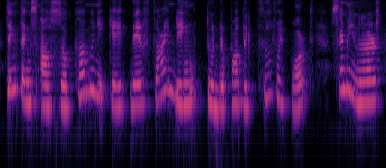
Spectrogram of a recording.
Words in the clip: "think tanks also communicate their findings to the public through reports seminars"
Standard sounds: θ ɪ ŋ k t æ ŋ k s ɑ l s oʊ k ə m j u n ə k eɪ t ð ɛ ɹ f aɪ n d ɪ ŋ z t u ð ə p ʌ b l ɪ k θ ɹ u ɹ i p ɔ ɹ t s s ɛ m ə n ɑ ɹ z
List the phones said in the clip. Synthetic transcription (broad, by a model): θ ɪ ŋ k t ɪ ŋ s ɑ l s oʊ k ə m j u n ə k eɪ t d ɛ ɹ f aɪ n d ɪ ŋ t u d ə p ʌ b l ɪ k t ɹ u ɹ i p ɔ ɹ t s s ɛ m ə n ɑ ɹ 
